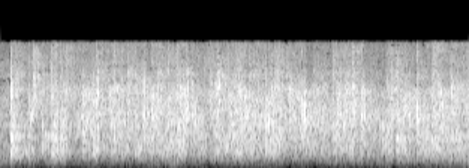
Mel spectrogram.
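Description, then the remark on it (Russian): An audience at an Alcoholics Anonymous meeting claps steadily, many hands blending into a dense, even wash of applause that holds at a fairly loud level for a few seconds without fading. “I should be applauding you.”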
